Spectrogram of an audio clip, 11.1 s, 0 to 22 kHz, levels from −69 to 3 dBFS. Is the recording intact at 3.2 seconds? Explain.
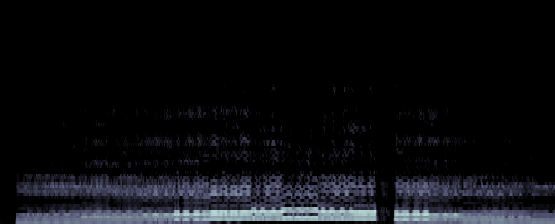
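Yes, the music plays through 3.2 seconds with no audible break, click, dropout or distortion at that point.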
